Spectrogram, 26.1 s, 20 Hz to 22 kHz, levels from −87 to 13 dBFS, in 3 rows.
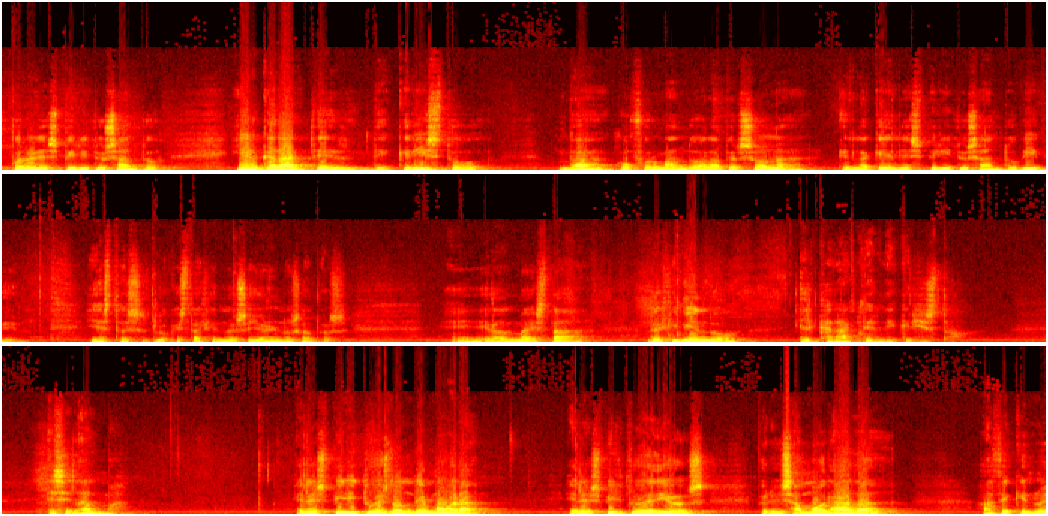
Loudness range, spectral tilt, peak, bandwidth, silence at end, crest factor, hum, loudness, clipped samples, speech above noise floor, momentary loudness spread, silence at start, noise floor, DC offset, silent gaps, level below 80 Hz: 8 LU; -6 dB/octave; 0 dBFS; 15.5 kHz; 0 s; 10 dB; none; -10 LUFS; 2%; 29 dB; 17 LU; 0 s; -39 dBFS; under 0.1%; none; -38 dBFS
